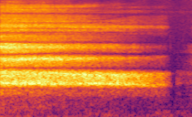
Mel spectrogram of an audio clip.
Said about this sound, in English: I want you to continue breathing. So let's let all the air out of our body now.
